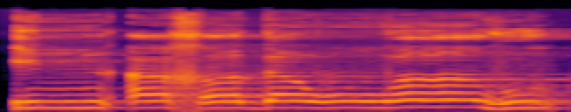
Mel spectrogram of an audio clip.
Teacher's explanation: lam jalalah yang didahului fathah kita baca tafkim atau tebal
